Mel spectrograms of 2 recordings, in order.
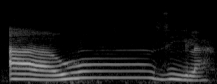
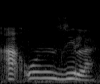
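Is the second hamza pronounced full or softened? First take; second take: softened; full. First: The second hamza is softened toward a waw. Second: The second hamza is pronounced fully and clearly. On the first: "disamarkan dengan huruf waw" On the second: "aunzila itu bacaan tahqiq"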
